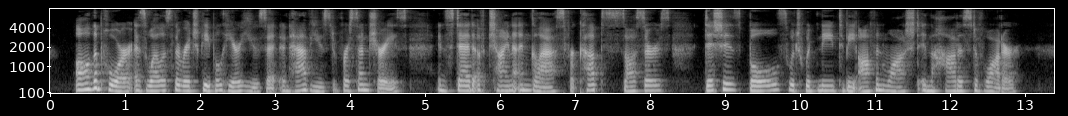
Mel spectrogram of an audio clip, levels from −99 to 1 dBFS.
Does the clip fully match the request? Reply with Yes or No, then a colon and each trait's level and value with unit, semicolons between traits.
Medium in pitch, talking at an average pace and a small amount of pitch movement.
Yes: medium, 170 Hz; average, 180 wpm; narrow, 2.2 semitones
